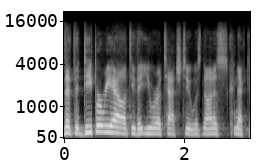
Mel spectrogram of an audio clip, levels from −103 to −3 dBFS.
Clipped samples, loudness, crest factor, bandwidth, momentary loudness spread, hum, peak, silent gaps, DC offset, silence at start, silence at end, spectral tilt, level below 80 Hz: under 0.1%; -25 LUFS; 16 dB; 13 kHz; 9 LU; none; -8 dBFS; none; under 0.1%; 0 s; 0.1 s; -6.5 dB/octave; -70 dBFS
